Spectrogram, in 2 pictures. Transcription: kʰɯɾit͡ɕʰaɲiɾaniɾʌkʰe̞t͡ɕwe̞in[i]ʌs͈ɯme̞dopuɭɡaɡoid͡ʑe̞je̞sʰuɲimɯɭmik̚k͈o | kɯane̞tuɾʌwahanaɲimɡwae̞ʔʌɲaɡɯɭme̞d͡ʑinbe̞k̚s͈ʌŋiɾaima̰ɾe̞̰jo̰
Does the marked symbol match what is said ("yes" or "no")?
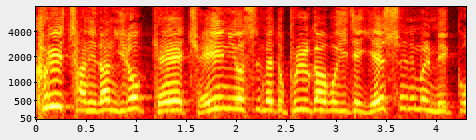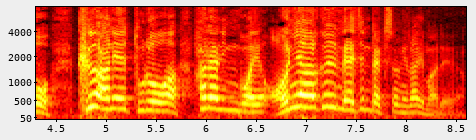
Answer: yes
